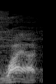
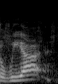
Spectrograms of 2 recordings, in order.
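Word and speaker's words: Wiyot: a member of the Wyatt Tribal Council in California and she joins this site Madison thanks for coming on hey thank you for having me it's pronounced a we are oh thank you I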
